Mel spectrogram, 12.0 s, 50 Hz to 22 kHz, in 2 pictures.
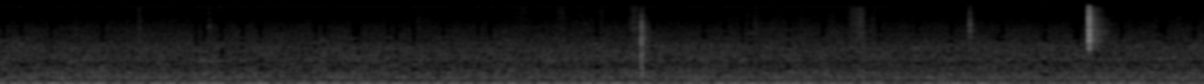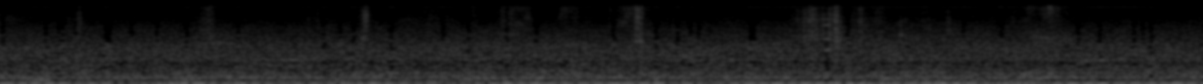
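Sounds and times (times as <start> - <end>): steady low hum: 0.0 - 12.0
cardstock rustling and crinkling: 7.0 - 11.4.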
